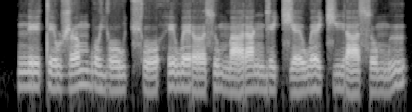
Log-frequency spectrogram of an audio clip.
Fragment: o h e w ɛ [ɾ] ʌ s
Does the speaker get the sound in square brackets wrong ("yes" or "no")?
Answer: no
